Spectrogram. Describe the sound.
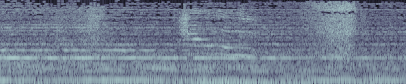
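A black cat meows, sitting on an old man's lap as he strokes it. A few drawn-out, wavering meows rise faintly above a steady, loud low hum that runs through the whole clip.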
